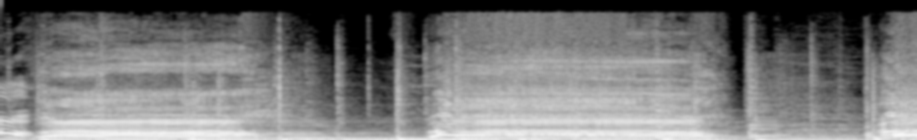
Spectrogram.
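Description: A person screams loudly in long, strained cries, two sustained shrieks broken by short pauses, close and harsh, set against a droning tonal background.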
